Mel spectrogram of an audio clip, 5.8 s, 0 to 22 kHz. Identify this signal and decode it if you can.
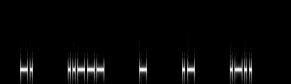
Morse code, heard as a keyed tone, about 25 wpm, spaced as for 10 wpm, 700 Hz. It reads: N2TAL
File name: Lesson 16g - Letter c - Call Signs 25wpm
